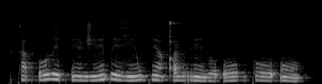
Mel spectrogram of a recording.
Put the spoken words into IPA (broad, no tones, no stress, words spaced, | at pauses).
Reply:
kapʔo ðeːpʔẽːɳʒẽːp eːɣẽw kẽːqʼə˞ɳrẽ ðoʔoːp koːʔõ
